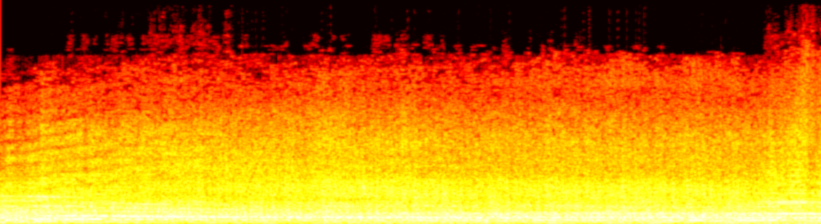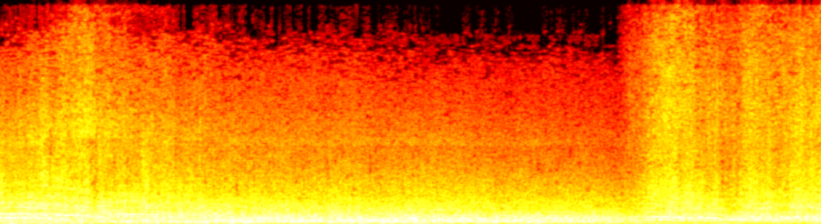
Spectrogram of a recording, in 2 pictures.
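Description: NASCAR Cup Series stock cars roar together at the start of the first lap, a dense, sustained engine drone with shifting pitch as the pack passes, loud and continuous throughout.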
